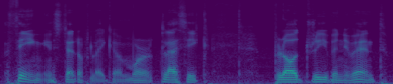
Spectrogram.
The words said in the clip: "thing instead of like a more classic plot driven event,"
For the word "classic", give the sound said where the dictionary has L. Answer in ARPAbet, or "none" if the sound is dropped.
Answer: L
